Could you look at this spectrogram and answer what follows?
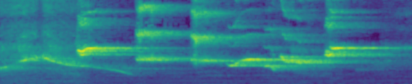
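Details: Oriental magpie-robin singing a long down-slurred whistle followed by a run of rich, steady, varied whistled notes.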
